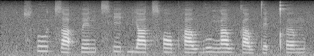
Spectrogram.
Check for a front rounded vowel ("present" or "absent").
absent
